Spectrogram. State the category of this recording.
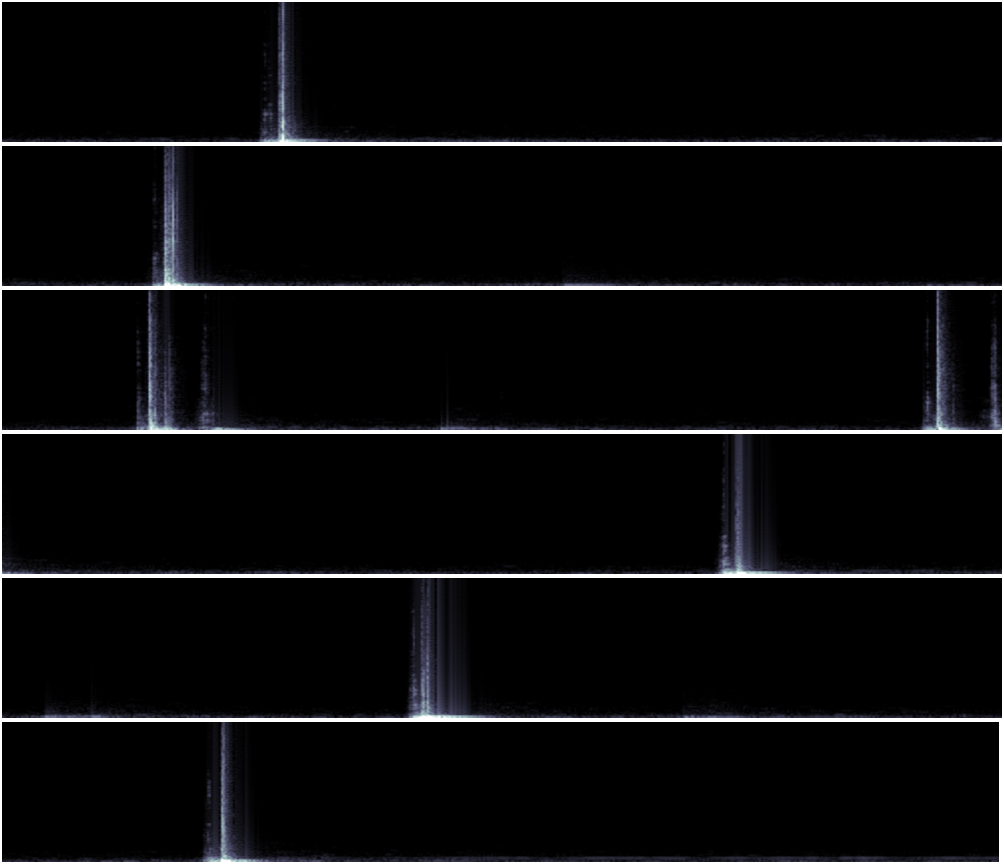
Sound effects > Objects / House appliances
